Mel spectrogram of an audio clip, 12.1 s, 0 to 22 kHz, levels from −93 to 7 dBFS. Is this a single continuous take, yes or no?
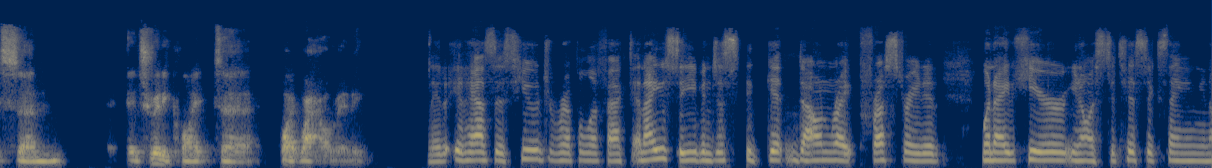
no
